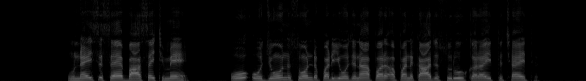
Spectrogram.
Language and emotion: Maithili, neutral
